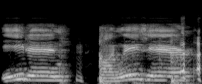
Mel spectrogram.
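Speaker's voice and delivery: put-on high, very slow, drawn-out young kid voice. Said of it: "in your best twelve-year-old Boba Fett voice".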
